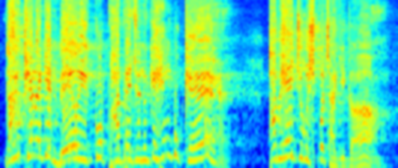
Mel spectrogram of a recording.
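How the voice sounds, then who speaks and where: Pastor guy preaching, bright edgy voice that jumps all over, lots of gravel, big hall echo. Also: very high-pitched, measured pace. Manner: animated, acts out voices of spouses in quoted asides. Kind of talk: lively conversational sermon. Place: church sanctuary. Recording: long church hall reverb.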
